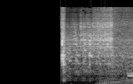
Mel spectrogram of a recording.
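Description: Cartoon car sound effect starting suddenly about a second in: a burst of hiss over a low running engine, then a two-tone car horn honk right at the end.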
